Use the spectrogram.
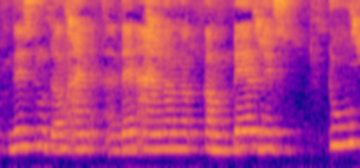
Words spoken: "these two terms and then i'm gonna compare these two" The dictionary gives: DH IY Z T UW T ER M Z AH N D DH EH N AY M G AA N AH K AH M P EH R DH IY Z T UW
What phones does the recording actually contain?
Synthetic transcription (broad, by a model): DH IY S T UW T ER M AH N D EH N AY M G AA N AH K AH M P EH R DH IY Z T UW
